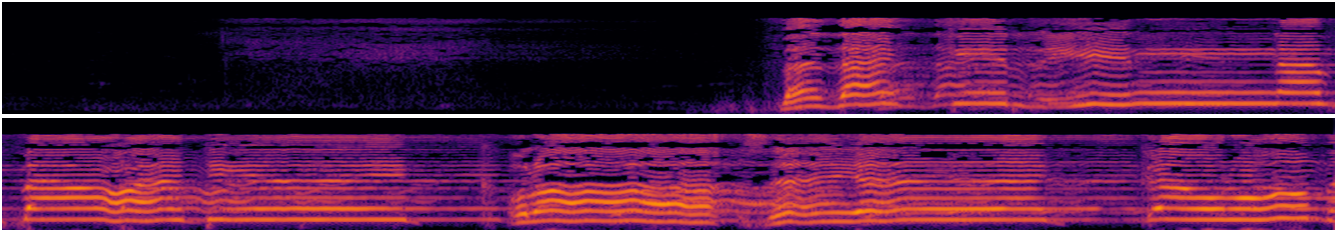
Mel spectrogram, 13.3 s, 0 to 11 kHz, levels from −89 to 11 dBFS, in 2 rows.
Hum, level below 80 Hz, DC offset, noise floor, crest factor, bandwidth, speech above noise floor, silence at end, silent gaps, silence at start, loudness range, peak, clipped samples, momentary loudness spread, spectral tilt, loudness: none; -68 dBFS; under 0.1%; -77 dBFS; 14 dB; 7 kHz; 57 dB; 0 s; none; 3.9 s; 8 LU; -8 dBFS; under 0.1%; 10 LU; -2 dB/octave; -20 LUFS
